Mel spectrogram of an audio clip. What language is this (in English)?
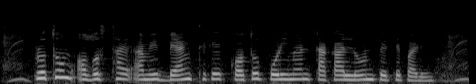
Bangla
